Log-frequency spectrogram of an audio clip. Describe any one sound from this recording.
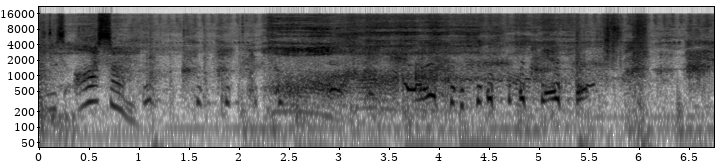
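A zombie growls and snarls close by.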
